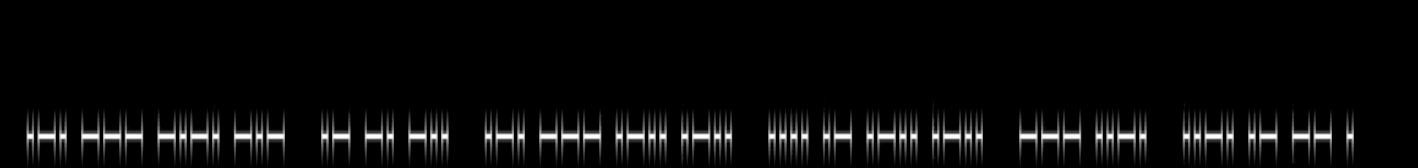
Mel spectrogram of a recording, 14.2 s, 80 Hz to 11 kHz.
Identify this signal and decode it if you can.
Morse code, heard as a keyed tone, about 22 wpm, 700 Hz. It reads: ROCK AND ROLL HALL OF FAME
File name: practice / 22wpm / Sets of 6 Words - 22wpm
